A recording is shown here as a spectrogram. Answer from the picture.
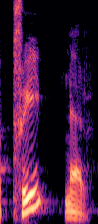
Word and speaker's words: printer: Fakkeenyaaf n jennee tii sana silent goone yookaan akka hin jirretti fudhanna. Akkasitti dubbisa jechuudha faranjoonni. Printer. Na waliin jedha. Printer. Printer. Printer. Printer. Printer jedhanii pronounce godhu jechoota tiin yeroo n booda dhuftu garaagaraa akkamitti dubbisna jechuudha. Akka kanaatti tii silent goone dubbisna.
